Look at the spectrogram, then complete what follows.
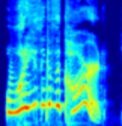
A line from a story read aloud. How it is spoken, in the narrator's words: he asked eagerly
